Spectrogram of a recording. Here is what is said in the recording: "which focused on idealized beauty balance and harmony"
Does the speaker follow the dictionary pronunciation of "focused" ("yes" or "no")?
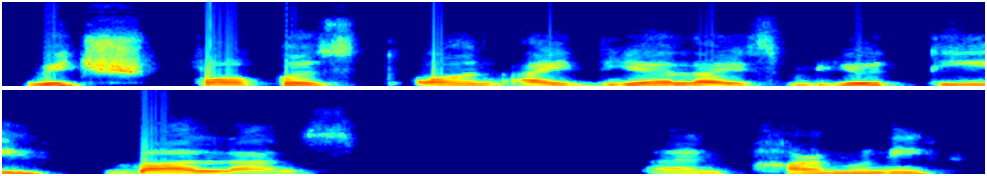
yes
